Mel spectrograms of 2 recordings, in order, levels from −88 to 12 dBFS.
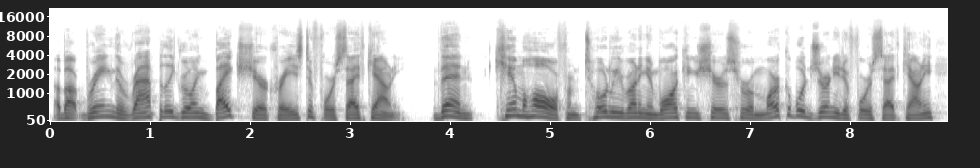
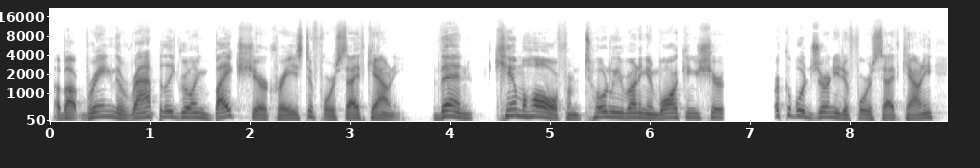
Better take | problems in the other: first | audio cutting out; at 6.5 s for 0.5 s

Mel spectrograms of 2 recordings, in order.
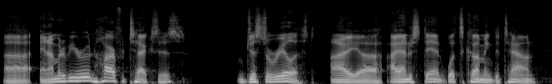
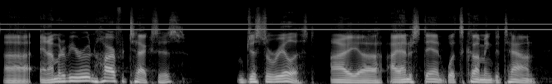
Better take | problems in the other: first | high-pitched whine; loud; throughout; 5 kHz, 7 dB below the speech

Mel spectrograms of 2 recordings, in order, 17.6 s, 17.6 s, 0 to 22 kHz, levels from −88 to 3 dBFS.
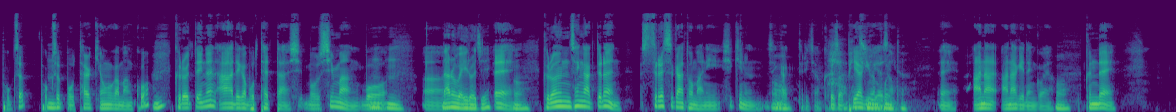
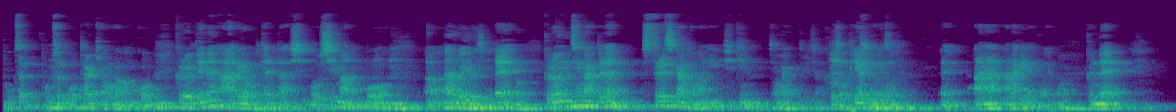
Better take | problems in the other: first | off-mic speech; far // room echo; noticeable; dies away in 1.2 s

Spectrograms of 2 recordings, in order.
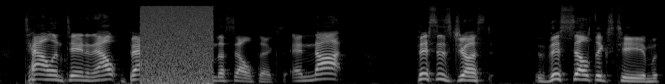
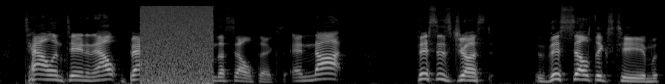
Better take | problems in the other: neither | audio cutting out; filled with static; at 1.5 s for 0.5 s; the same in both

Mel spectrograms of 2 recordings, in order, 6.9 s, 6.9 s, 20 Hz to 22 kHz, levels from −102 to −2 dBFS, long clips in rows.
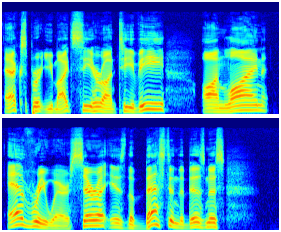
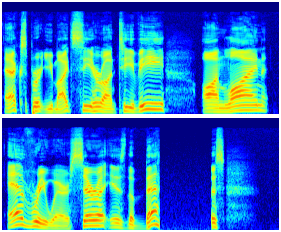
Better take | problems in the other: first | audio cutting out; at 5.5 s for 0.5 s

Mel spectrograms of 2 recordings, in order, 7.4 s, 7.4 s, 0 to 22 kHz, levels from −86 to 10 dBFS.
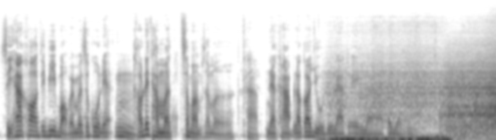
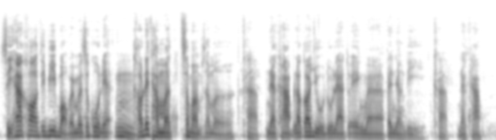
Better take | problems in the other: second | traffic noise; very loud; from 5 s on; 2 dB above the speech

